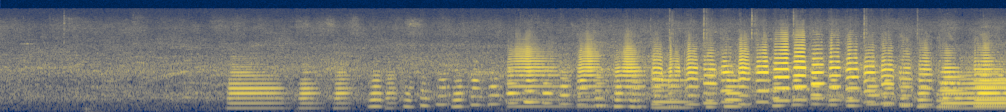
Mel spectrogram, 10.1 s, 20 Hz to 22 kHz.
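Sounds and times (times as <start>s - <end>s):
faint crowd murmur: 0.0s - 10.0s
brass ensemble playing: 2.3s - 10.0s.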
